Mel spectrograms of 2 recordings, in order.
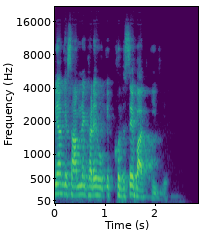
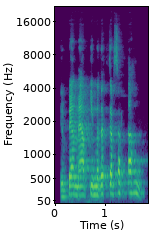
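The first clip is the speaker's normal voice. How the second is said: normal talking voice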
